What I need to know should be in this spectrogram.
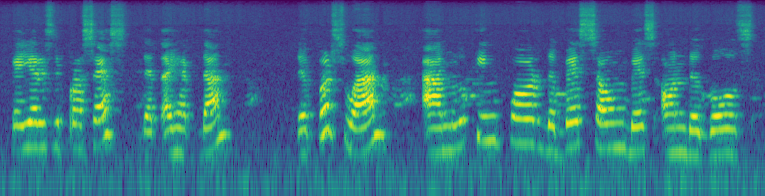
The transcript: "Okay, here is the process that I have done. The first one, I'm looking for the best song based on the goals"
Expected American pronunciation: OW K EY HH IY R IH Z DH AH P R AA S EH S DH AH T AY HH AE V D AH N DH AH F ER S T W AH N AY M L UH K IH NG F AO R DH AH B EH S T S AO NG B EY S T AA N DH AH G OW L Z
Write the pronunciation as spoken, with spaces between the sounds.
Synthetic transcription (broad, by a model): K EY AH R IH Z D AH P R AA S EH S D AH T AY HH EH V D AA N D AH F ER S T W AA N AY M L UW K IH NG F AO R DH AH B EH S T S AO NG B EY S AA N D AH G OW L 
